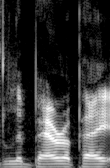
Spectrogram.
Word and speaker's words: Liberapay: that out real quick it's liberape l-i-b-e-r-a-p-a-y dot com lee camp like liberate pay but without the t right um they're french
